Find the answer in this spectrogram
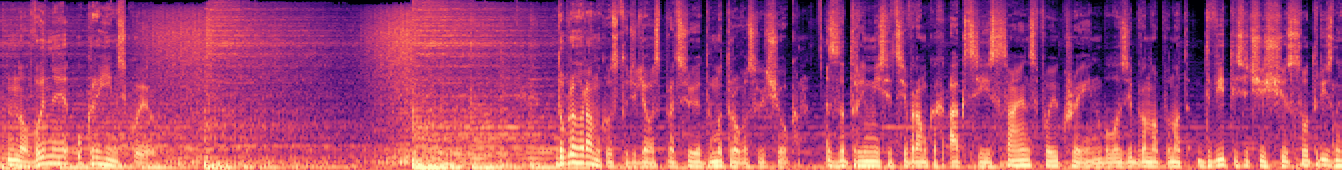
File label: Ukrainian News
